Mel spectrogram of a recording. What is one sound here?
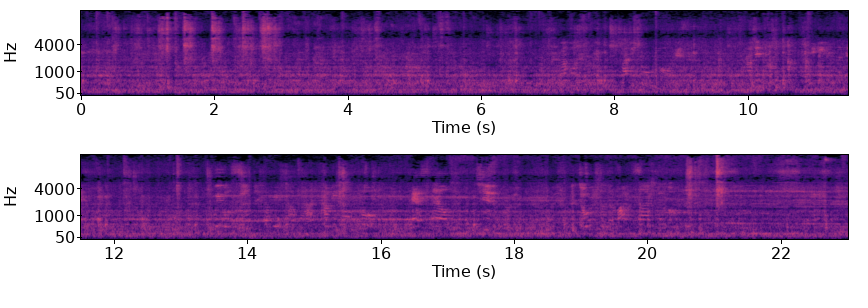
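A train rumbles slowly along the tracks.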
